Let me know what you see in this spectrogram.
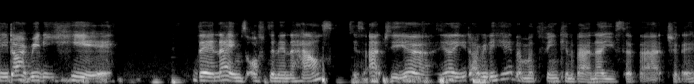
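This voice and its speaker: Lively intonation marks very fast speech heard over noticeable background noise. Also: man, high pitch for a man. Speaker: podcast host. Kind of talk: casual interview chat.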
